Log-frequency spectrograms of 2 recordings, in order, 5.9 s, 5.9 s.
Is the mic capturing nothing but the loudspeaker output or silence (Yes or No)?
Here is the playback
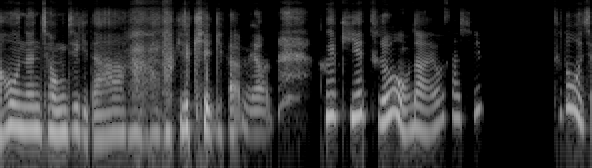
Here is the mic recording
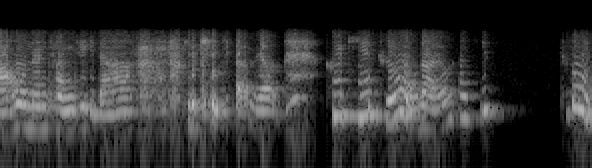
Yes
